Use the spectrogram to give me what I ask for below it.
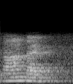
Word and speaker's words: conduct: The same word functions as a verb, so that you can write vertical bar on the second syllable. Here also conduct, first letter. The same word worked as a verb, so that second syllable.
